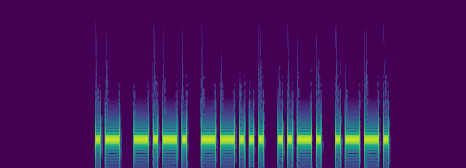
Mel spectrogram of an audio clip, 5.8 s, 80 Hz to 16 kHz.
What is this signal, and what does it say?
Morse code, heard as a keyed tone, about 20 wpm, 700 Hz. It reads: AC7FP
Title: USA Call Signs - 5 Characters - 4x Character Spacing - 20wpm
